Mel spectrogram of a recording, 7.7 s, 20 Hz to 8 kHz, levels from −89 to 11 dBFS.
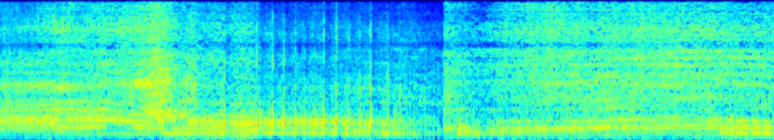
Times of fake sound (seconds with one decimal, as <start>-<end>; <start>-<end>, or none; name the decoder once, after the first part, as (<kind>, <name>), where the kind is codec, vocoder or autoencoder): none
